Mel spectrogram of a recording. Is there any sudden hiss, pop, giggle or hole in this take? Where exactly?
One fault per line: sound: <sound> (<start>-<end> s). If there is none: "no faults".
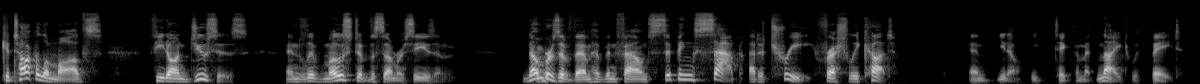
no faults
